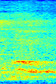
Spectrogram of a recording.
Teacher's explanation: Orang Yaman nggak bisa ngomong qaf, ngomongnya go.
